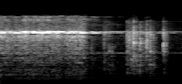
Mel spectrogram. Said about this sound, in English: A few moments later, the phone rang in an Orange police station.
